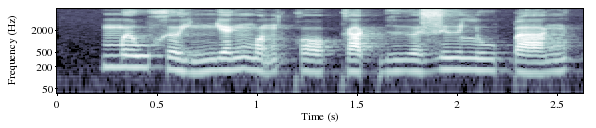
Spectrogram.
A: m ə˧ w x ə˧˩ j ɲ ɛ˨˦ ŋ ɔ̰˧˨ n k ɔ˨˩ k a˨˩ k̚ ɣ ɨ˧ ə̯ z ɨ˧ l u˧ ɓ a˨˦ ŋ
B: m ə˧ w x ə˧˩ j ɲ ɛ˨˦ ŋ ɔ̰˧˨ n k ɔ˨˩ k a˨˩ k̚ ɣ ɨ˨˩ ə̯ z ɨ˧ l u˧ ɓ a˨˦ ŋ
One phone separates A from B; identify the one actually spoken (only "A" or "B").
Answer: B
